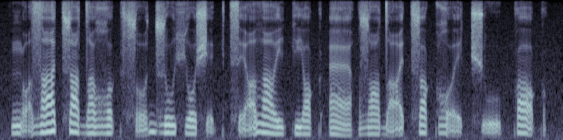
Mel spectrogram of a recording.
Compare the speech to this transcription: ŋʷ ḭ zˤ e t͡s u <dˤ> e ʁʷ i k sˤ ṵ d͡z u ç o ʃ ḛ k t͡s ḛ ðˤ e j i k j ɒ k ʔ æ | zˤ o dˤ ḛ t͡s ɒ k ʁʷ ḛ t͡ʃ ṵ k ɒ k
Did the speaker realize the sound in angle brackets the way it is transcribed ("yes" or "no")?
yes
